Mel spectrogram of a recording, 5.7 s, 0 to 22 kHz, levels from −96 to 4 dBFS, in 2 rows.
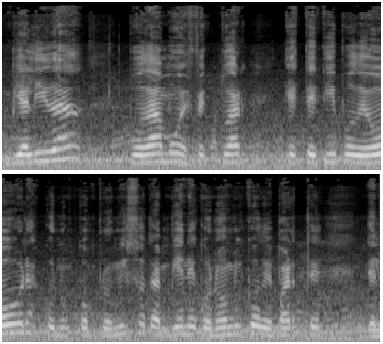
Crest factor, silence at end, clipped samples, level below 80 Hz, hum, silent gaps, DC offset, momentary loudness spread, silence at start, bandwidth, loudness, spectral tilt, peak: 16 dB; 0 s; under 0.1%; -40 dBFS; none; none; under 0.1%; 10 LU; 0 s; over 20 kHz; -21 LUFS; -6 dB/octave; -4 dBFS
